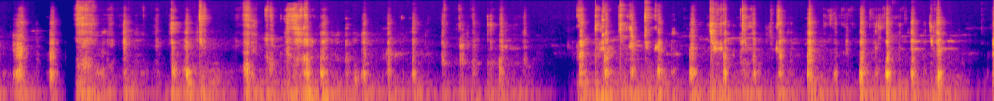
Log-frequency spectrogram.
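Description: Close-miked mukbang chewing: quick, crisp, wet mouth clicks of a person chewing cucumber and then boiled mustard greens. The chewing comes in two dense runs, with a short near-silent pause about eight seconds in.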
